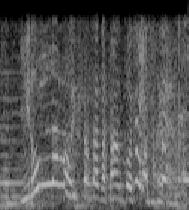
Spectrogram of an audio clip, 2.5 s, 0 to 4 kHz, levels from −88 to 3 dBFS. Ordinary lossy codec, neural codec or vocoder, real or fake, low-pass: none; autoencoder, 48 kHz, 32 numbers a frame, DAC-VAE, trained on Japanese speech; fake; 3.6 kHz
